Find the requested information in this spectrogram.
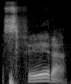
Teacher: the combination of the unvoiced alveolar fricative s and the unvoiced labiodental fricative f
